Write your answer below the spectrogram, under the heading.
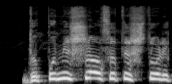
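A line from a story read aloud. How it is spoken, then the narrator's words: Shouted. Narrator (Russian): крикнул он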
